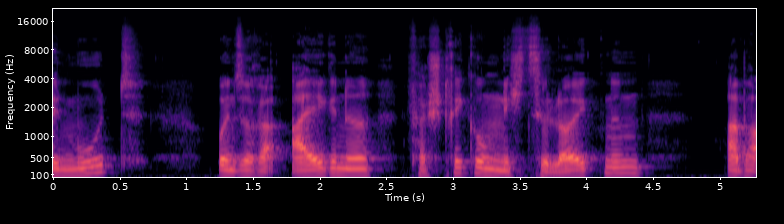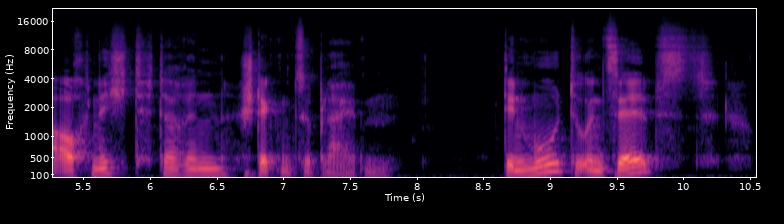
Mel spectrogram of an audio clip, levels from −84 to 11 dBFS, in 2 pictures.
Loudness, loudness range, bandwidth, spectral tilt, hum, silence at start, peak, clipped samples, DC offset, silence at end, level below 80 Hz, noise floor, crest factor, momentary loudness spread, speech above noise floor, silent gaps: -28 LUFS; 5 LU; 15.5 kHz; -4.5 dB/octave; none; 0 s; -8 dBFS; under 0.1%; under 0.1%; 0.35 s; -66 dBFS; -73 dBFS; 20 dB; 16 LU; 45 dB; none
